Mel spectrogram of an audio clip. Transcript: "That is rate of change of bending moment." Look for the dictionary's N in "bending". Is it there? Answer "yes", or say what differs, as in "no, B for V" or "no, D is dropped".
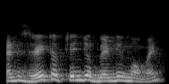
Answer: no, L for N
